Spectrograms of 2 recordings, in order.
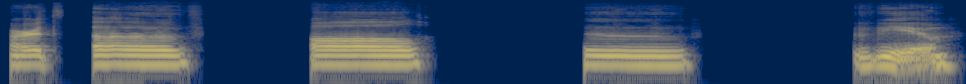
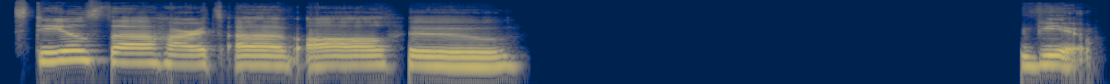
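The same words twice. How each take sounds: First: Slow, separated words; slow careful recount; word-by-word count. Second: Very slow drawn-out words; slow syllable count. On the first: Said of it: "There we go". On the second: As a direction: tap out each syllable. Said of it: "wait, did I just say". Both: Shown as a demonstration.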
